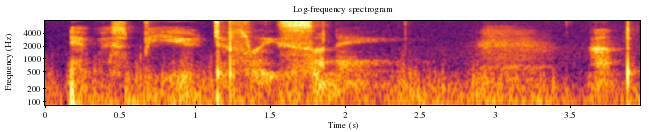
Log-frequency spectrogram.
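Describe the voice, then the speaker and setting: A woman whispers against noticeable background noise. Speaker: ASMR creator, travel vlogger. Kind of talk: whispered travel narration to camera. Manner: whispered, soft-spoken.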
